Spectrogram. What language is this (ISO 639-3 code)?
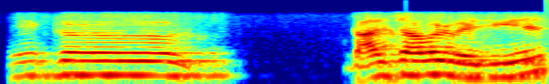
hin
